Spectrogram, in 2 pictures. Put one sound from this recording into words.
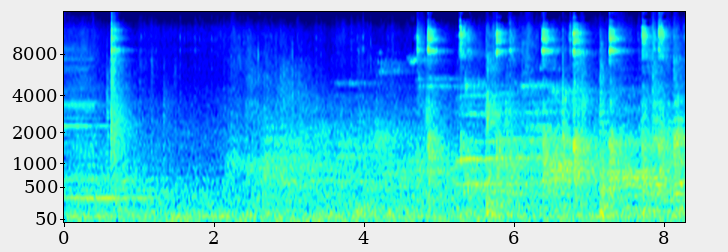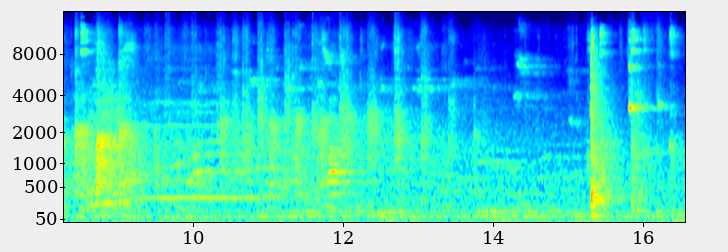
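A table tennis ball clicks quickly back and forth off paddles and a table in an echoing hall.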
